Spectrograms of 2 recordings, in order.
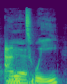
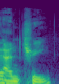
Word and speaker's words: Antwi: And I'm pronouncing it like a real Ghanaian. You might call it Antwi, but it's Antry.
